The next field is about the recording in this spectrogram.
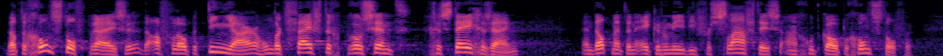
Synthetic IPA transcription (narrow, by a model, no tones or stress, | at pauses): d̥ɑt̚dəχrɔnstɔfprɛjzədəʔɑfχəlowpətinjaːɹɦɔndəɹtfɛjftəχprowsɛnt | χəstejχəzɛjn | ɛndɑtmɛtənekonomidiv̥əɹslaːftɪsa̰ːnχutkowpəχrɔnstɔfə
